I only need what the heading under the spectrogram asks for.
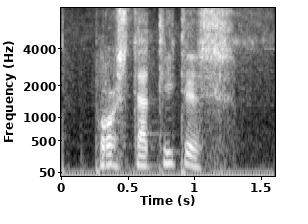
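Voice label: "prostatitis", Dutch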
